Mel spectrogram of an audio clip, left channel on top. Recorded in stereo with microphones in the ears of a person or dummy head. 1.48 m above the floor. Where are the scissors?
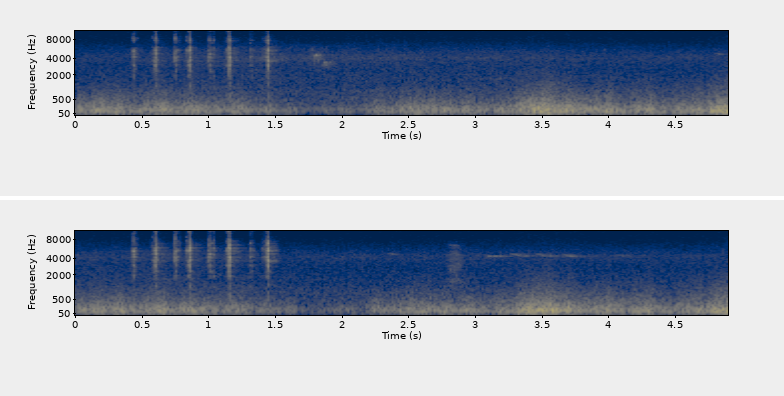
15° right (ahead or behind).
